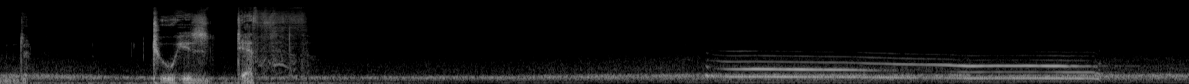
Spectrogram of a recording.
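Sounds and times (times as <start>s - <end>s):
low steady rumble: 0.0s - 6.1s
speech: 1.6s - 2.9s
hound howling mournfully: 7.0s - 11.1s.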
